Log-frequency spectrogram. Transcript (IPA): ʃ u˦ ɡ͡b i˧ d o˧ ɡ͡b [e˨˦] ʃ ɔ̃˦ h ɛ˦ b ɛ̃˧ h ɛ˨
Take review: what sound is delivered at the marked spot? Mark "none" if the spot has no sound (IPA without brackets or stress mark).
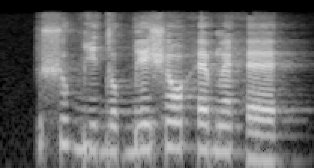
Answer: e˦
